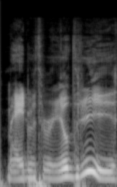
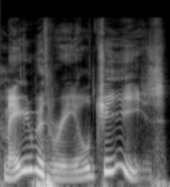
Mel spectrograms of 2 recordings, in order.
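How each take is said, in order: First: Slowed, sarcastic repeat of the label; mock slogan. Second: Slow, sarcastic reading of the label; mock slogan. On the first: Sarcastically repeating the macaroni box slogan. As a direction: say it with scorn. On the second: Sarcastically reading the macaroni box slogan aloud. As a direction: drag it out like a dumb ad line.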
